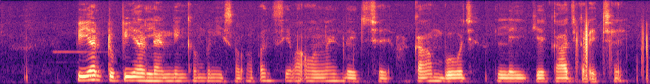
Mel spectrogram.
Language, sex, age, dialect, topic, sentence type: Maithili, male, 18-24, Bajjika, banking, statement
